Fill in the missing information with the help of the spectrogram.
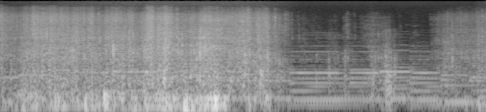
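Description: Loud, crackling rustle of wrapping paper being torn and crumpled as a small Christmas gift of homemade brunkager cookies is unwrapped, for about three seconds, then the crinkling stops and a softer, steady tonal sound carries on.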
